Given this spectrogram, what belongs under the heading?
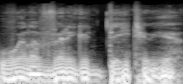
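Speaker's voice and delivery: very deep, low radio-announcer voice with gravitas. Showing the other speaker the gravitas their radio show had, in a radio voice with gravitas. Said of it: "the gravitas".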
